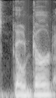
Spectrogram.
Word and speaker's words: Goedert: The best one in the country is the kid from South Dakota State, Dallas Goedert, I think is how you pronounce his last name.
